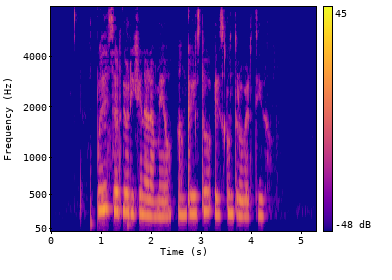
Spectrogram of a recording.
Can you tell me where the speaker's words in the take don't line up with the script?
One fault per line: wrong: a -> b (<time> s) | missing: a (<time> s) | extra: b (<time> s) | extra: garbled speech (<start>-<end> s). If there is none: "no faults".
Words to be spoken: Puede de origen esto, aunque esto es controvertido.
extra: ser (1.1 s)
wrong: esto -> arameo (1.9 s)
